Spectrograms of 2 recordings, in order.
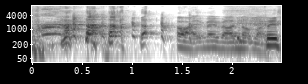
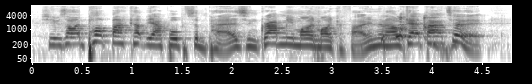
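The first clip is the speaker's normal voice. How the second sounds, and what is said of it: Cockney Michael Caine impression, Somerset-tinged. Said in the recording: “I can do my good Cockney one ... That was a little bit like Michael Caine, actually ... you've got a Western Supermare version of Michael Caine ... I always end up doing fucking Somerset”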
